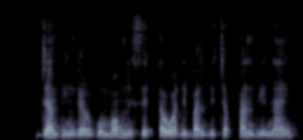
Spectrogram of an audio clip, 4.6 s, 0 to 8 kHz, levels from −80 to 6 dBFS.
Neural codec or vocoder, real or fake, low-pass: codec, 16 kHz, 4.8 kbps, FACodec; fake; 7.2 kHz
